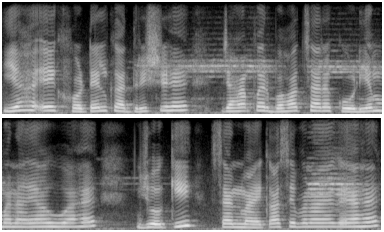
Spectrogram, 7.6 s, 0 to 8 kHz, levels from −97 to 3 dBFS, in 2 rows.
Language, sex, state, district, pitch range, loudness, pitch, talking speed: Hindi, female, Jharkhand, Ranchi, 235-275 Hz, -15 LUFS, 265 Hz, 165 wpm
